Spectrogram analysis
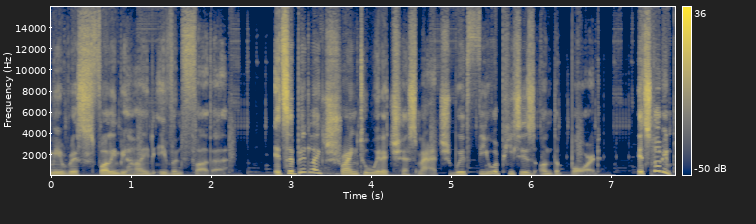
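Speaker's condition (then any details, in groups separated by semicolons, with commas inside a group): No condition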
